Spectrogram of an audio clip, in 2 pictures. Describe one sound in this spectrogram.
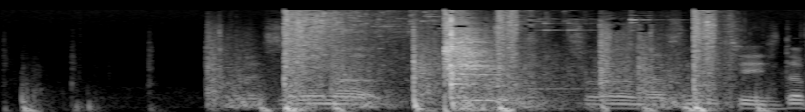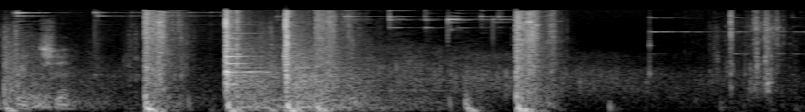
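A rifle fires single shots, each a sharp crack.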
